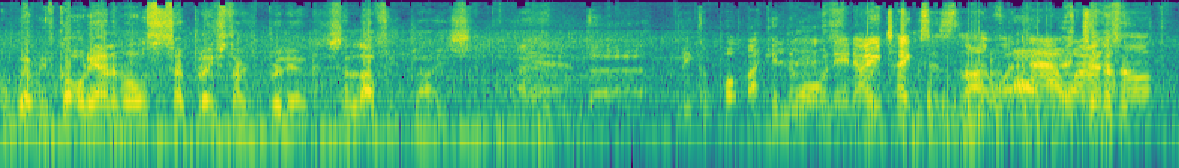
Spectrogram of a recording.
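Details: Adult; typical speech.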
